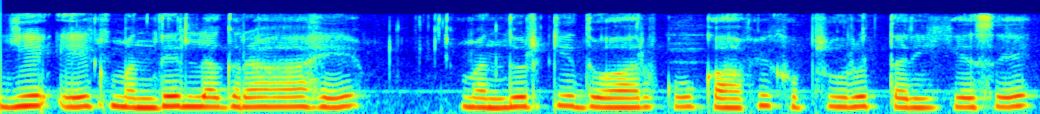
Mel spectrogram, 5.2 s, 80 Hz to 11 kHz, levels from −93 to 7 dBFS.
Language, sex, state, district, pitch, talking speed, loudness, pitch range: Hindi, female, Madhya Pradesh, Bhopal, 235 Hz, 160 wpm, -15 LUFS, 225-245 Hz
